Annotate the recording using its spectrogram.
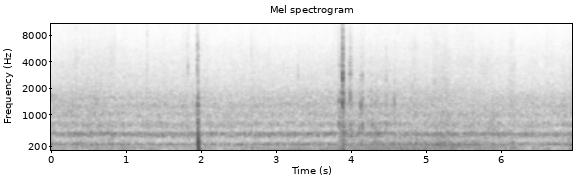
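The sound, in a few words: honeybees buzzing around beekeeper at hive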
